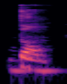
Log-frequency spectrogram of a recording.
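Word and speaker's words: dumb: climb the words um dom d-u-m-b the b is silent as i pronounced it dom the word bomb the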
